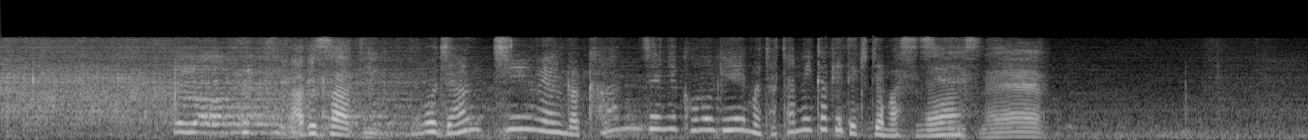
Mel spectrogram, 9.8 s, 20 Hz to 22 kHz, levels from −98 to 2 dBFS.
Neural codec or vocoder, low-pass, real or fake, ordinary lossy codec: codec, 32 kHz, 1.9 kbps, SNAC; 7.2 kHz; fake; AAC, 48 kbps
